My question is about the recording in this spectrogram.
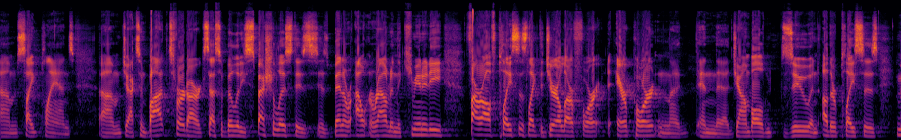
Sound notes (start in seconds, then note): none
